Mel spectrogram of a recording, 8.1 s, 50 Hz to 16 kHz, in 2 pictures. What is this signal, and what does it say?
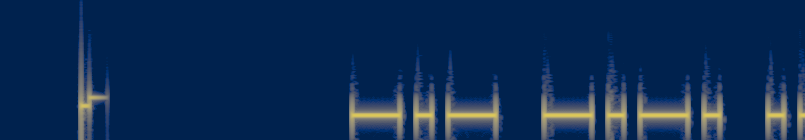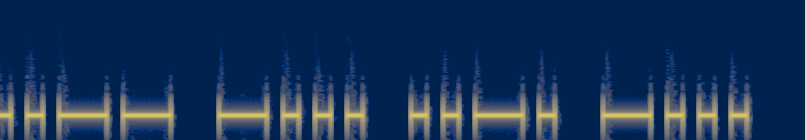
Morse code, heard as a keyed tone, about 15 wpm, 700 Hz. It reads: KC3BFB
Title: USA Callsign DE Callsign - 6 Characters - 15wpm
